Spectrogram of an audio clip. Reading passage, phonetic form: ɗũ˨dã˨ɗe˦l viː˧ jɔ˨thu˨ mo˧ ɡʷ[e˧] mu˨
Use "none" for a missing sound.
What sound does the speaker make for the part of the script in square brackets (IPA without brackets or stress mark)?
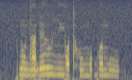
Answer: ɛ˧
